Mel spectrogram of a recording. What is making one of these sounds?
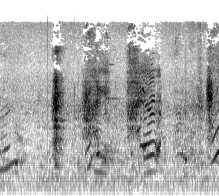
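A baby laughs.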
